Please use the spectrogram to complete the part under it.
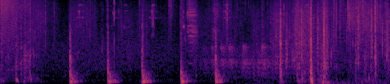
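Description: Boots thud on wooden stairs.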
